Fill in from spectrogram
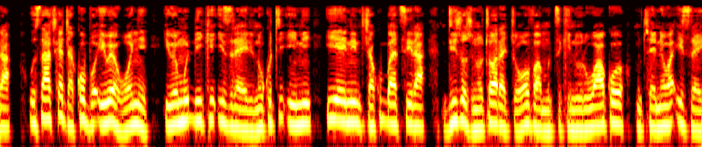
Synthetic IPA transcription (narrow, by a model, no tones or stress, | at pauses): usat͡ʃkad͡ʒako̞bʱo̞iwe̞ɦo̞ɲe̞ | iwe̞muɗikiʔis̬rae̞ɾino̞kutiʔiniː | je̞inindit͡ʃakuɓat͡siːɾandiʐo̞ʐino̞tauɾad͡ʒe̞ɦo̞vʱamud͡zikinduɾiwako̞mut͡ʂe̞ne̞waʔis̬raeːi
